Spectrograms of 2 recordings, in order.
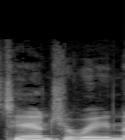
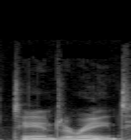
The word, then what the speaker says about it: Tanjareen: If you know how to spell my name, it's Tangerine, not spelled like the fruit. It's TANJAREEN. I'm on all social media platforms, and my Patreon is obviously just Tangerine, TANJAREEN.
